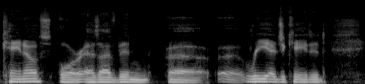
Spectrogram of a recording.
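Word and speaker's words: Qeynos: But because it is spelled the way it is, a Q without a U and then an E always pronounces as K.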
